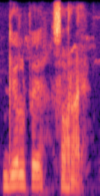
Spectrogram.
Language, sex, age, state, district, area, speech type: Santali, male, 18-30, West Bengal, Purulia, rural, spontaneous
